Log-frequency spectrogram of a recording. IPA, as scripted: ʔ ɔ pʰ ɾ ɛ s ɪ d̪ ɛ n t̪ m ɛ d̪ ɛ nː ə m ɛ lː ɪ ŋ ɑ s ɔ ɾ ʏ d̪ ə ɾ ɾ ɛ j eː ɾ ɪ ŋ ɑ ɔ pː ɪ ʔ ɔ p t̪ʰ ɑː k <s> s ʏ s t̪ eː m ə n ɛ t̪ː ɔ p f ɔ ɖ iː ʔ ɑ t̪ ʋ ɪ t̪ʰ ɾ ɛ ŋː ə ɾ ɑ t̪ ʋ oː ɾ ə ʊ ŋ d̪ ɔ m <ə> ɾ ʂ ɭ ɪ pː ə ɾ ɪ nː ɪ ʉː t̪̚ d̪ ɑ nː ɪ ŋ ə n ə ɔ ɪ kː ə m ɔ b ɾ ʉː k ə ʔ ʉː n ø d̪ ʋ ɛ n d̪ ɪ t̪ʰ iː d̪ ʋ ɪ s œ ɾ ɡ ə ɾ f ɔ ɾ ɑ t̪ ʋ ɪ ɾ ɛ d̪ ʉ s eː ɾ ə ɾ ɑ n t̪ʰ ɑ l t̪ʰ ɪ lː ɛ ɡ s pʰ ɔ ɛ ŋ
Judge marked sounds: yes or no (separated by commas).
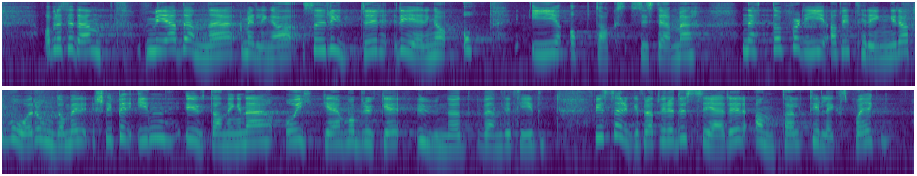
yes, yes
